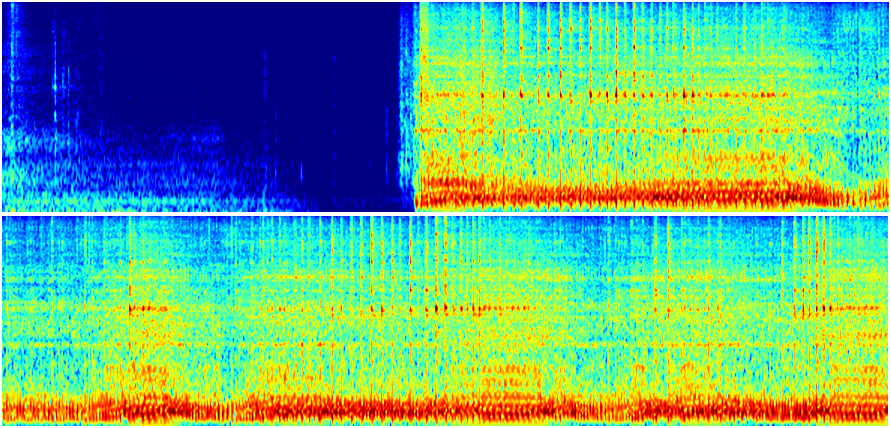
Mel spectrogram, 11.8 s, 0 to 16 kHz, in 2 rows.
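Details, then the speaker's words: Kraftworld KW-5800 58cc Chinese chainsaw, run on straight fuel, low compression, suspected burned-up engine; on choke, low-speed jet two turns out, one to three turns made no difference: rough, sagging and surging, never clears; won't rev, runs only on choke. "and yeah that's that's all it does you know I spent quite a bit of time on the lost footage trying to tune the carburetor anywhere from one turnout all the way to three turns out on the lowp speed jet and there's really no noticeable difference as far as how it reacts"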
